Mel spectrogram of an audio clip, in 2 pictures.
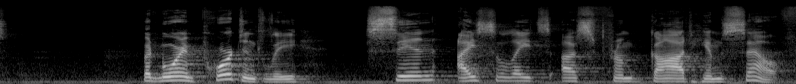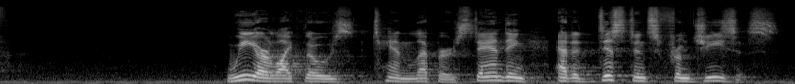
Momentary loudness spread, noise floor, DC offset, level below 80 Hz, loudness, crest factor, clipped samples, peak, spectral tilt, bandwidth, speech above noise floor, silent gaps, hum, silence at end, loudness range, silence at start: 12 LU; -50 dBFS; under 0.1%; -54 dBFS; -24 LUFS; 20 dB; under 0.1%; -6 dBFS; -4 dB/octave; 16 kHz; 27 dB; none; none; 0.2 s; 4 LU; 0 s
